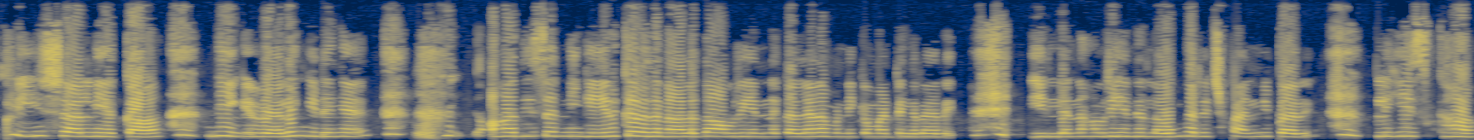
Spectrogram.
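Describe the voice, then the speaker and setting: A woman's voice: very high voice, little pitch movement, moderate pace. A woman voicing a lovesick young coworker in a cartoon, begging tearfully. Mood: tearful pleading.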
